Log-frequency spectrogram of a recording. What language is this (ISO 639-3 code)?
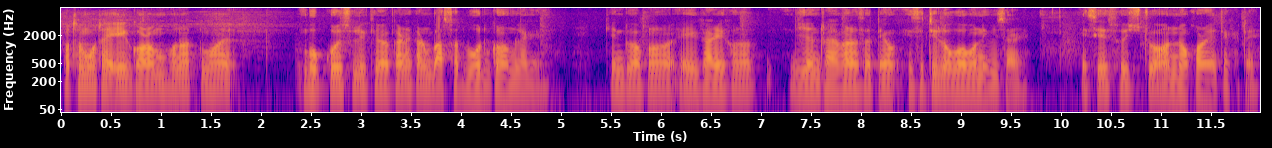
asm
